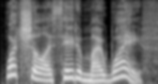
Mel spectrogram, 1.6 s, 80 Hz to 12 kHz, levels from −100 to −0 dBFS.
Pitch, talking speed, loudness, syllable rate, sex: 235 Hz, 265 wpm, -16 LUFS, 4.7 syllables/s, female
